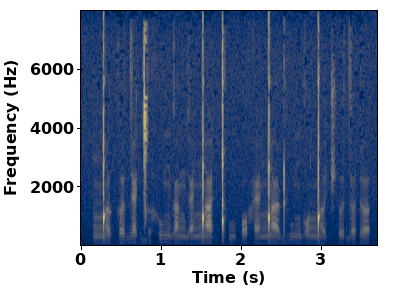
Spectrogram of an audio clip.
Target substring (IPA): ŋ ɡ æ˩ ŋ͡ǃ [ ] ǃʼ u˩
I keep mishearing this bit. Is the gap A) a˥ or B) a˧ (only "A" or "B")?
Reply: A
